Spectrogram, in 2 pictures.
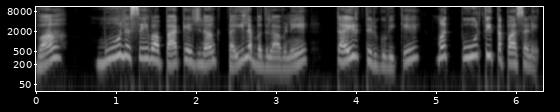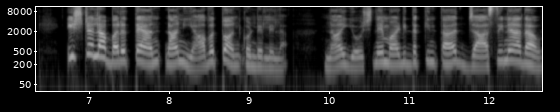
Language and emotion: Kannada, surprised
